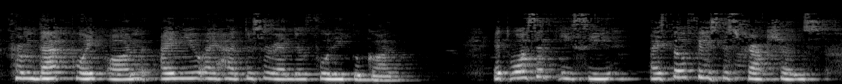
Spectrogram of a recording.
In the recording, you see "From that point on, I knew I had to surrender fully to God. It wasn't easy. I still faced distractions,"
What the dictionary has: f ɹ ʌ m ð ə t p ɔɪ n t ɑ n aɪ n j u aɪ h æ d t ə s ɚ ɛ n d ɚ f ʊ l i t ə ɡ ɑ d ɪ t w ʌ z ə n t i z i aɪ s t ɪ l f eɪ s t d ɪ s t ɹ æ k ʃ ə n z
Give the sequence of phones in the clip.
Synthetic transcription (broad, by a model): f ɹ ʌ m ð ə t p ɔɪ n t ɑ n aɪ n j u aɪ h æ d t ə s ɚ ɛ n d ɚ f ʊ l i t ə ɡ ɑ d ɪ t w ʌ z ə n t i s i aɪ s t ɪ l f eɪ s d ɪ s t ɹ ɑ k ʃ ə n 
